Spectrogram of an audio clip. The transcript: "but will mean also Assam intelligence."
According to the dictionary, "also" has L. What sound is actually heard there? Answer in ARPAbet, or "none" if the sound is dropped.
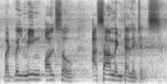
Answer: L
